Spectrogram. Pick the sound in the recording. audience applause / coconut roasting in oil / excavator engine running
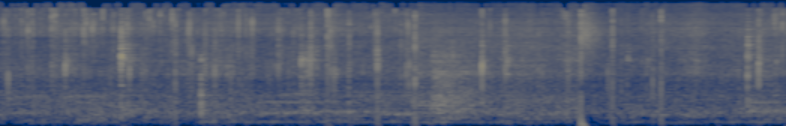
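coconut roasting in oil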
